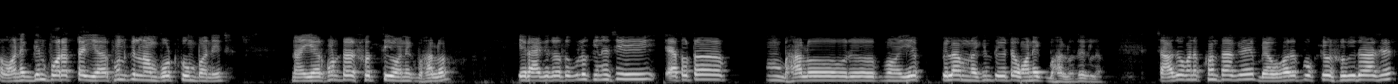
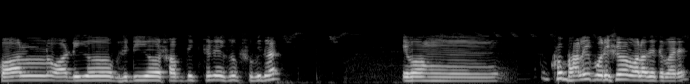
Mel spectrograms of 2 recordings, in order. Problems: background sounds at intervals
